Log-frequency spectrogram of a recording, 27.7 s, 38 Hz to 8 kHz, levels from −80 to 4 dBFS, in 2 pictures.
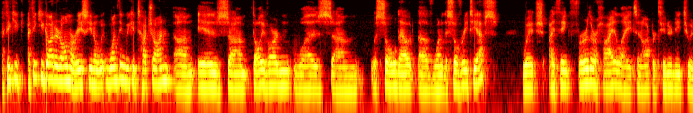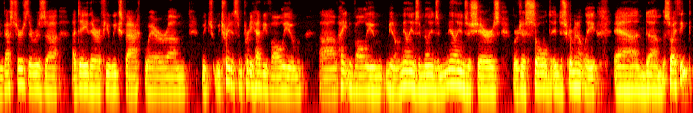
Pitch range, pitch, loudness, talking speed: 115-140 Hz, 120 Hz, -15 LUFS, 175 wpm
